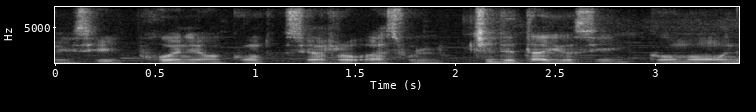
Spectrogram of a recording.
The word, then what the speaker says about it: Cerro Azul: À savoir le z se prononce s en espagnol. Alors, on dit sur Rasulou, je vais vous montrer bien sûr quelques vidéos ou photos de l'endroit Serge Roou.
